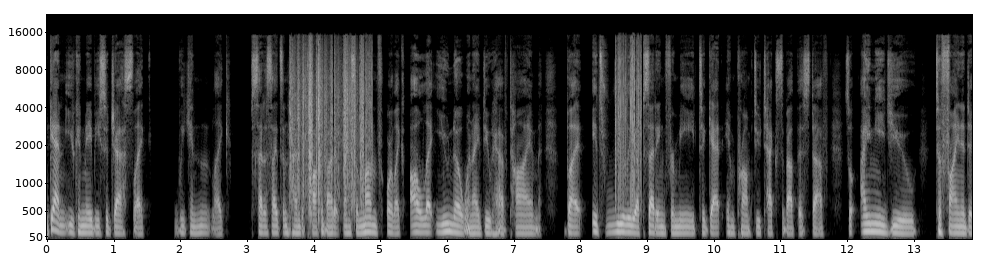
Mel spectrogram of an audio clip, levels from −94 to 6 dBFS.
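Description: From 3.61 to 4.88 s, after "like set aside some" and before "or like I'll let", a burst of cable scratch noise rides over the speech as dense, irregular crackling, roughly as loud as the voice. It returns more briefly from 8.52 to 8.91 s, between "have time but it's" and "for me to get". The likely cause is a worn cable or connector being moved, its contact resistance fluctuating rapidly.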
